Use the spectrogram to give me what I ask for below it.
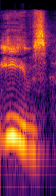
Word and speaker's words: Yves: I've been calling him Yves forever. What do you know? Why are you high fiving? You got it right? silent. He said it's silent. The S is silent.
